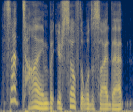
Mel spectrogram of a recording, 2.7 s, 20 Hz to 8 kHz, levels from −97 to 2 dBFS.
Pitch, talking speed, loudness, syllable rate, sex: 140 Hz, 205 wpm, -15 LUFS, 5.1 syllables/s, male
